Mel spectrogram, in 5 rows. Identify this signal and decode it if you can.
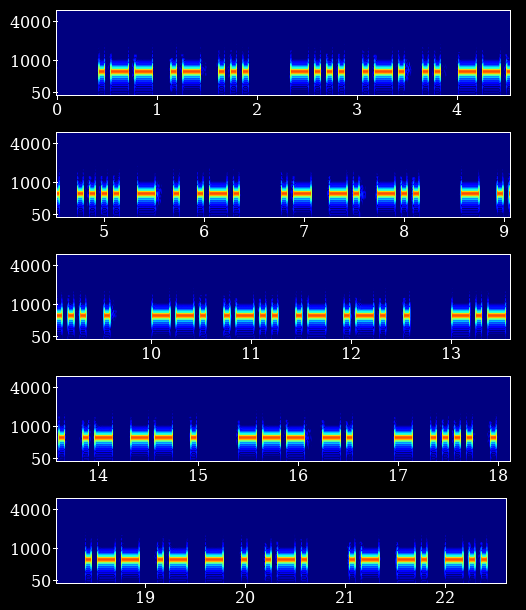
Morse code, heard as a keyed tone, about 20 wpm, 600 Hz. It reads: WAS BRIGHTER AND THE GLARE CAME ON THE WATER AND
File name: the old man and the sea / the old man and the sea part 1 20wpm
